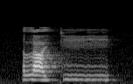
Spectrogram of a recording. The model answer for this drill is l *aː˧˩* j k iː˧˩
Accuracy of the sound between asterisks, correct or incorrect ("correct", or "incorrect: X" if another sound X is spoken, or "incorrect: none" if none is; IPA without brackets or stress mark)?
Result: incorrect: a˧˩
